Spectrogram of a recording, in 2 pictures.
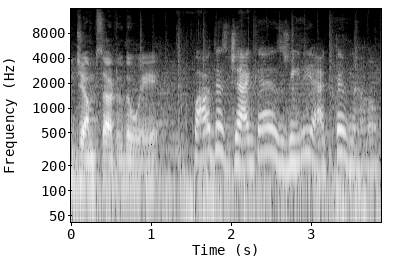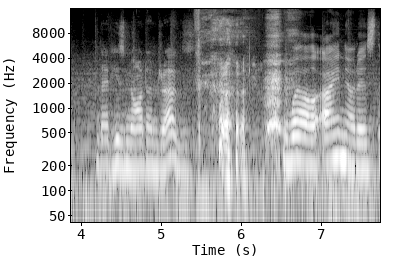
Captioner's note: laughter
